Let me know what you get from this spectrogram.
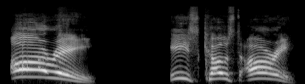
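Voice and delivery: loud, high, drawn-out name call; hyped shout-out. Real, not acted. Host greets chat regular from East Coast, hyped shout-out. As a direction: holler the name like a hype announcer.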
